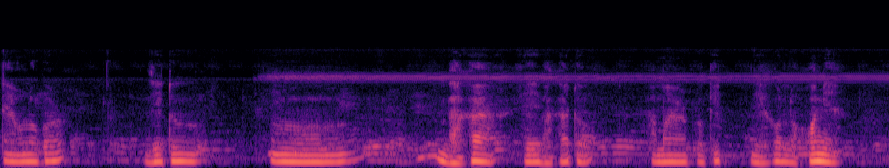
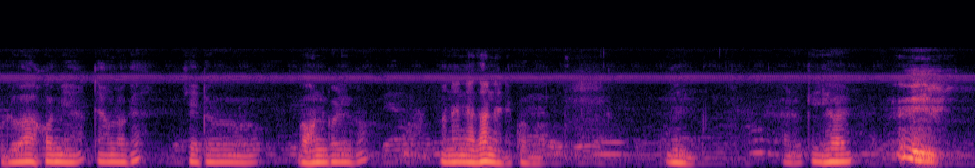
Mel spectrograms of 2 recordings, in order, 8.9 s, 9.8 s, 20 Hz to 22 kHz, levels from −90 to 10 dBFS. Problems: constant background noise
